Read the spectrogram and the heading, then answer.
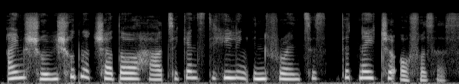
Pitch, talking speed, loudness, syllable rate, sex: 260 Hz, 220 wpm, -16 LUFS, 5.8 syllables/s, female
